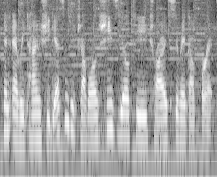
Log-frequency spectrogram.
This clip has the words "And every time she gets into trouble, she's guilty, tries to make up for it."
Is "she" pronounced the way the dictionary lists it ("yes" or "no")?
yes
